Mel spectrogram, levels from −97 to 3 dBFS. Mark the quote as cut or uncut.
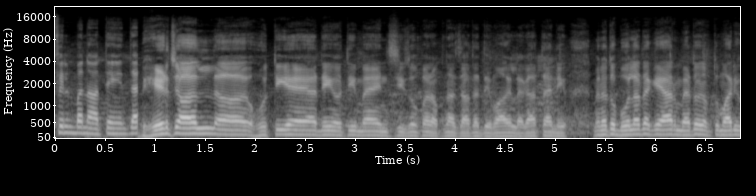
cut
